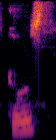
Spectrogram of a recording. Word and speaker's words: GOOS: to be W or those two flags are pronounced as goose and uh gork and then you build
